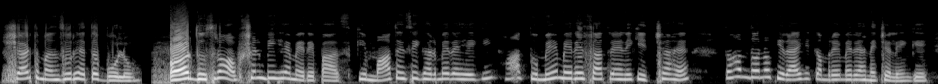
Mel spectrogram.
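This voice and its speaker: A woman voicing a calm, firm young husband, speaking in measured terms on a dull lo-fi recording. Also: on the high side, dry recording, close to an everyday voice.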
